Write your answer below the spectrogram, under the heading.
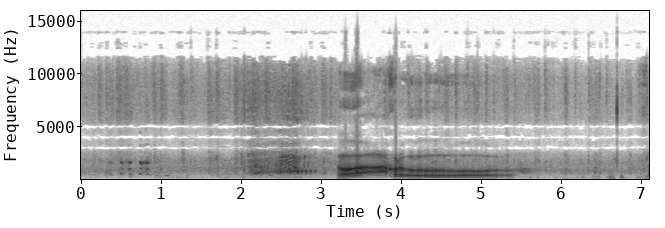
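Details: Horse at a riding outing gives a loud, quavering whinny lasting about two seconds, wavering and slowly falling in pitch, with people talking before and after.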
